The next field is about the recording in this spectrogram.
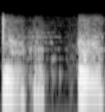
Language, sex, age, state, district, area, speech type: Sindhi, male, 30-45, Maharashtra, Thane, urban, conversation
